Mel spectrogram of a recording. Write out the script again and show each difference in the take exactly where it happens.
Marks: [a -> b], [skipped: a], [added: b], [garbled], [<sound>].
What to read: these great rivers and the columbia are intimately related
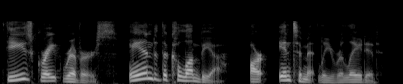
these great rivers and the columbia are intimately related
